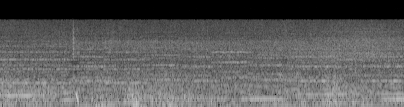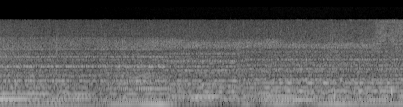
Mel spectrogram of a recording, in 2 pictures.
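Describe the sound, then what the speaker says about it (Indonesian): Heavy rain pours down in a steady, loud, dense hiss, with a faint rumble of thunder, beneath sustained background music that runs throughout. "Kulihat hujan semakin deras."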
